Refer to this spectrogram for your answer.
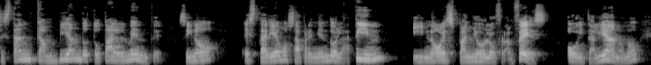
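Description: A woman's voice: medium pitch, a little mellow. A woman from Spain with a Spain Spanish accent, teaching Spanish on a live stream in a chatty way, reading chat messages aloud and often checking in with the viewers. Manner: chatty, reads chat aloud, tag questions. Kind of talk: live-streamed language lesson.

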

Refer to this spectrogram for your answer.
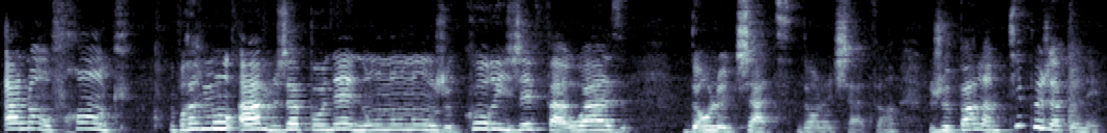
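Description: A woman with a high voice teaches French on a live stream. She reads out viewers' answers from the chat one after another and praises each of them. Her delivery is encouraging and upbeat. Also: a little slow, a bit bright. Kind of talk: live-streamed language lesson.

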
